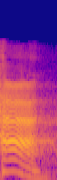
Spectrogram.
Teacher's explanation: dikeluarkan dari tengah-tengah tenggorokan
